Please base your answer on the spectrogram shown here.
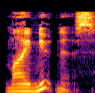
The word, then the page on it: minuteness: British English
